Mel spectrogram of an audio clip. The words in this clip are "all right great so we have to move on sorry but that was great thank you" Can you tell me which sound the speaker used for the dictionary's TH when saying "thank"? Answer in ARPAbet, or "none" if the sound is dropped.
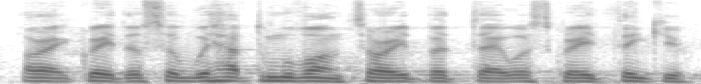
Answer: TH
